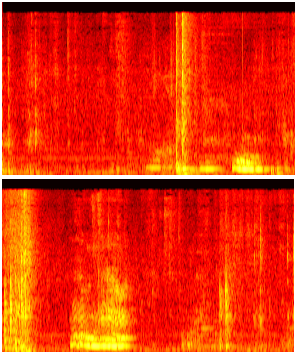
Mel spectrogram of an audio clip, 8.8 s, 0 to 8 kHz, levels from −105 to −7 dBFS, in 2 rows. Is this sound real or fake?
real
